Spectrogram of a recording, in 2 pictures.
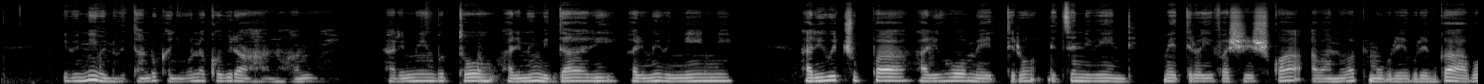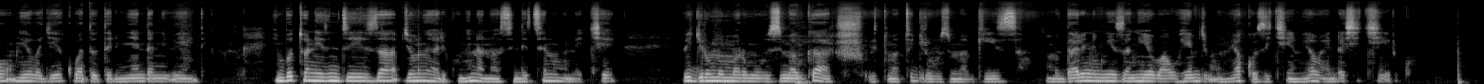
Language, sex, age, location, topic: Kinyarwanda, female, 25-35, Kigali, health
